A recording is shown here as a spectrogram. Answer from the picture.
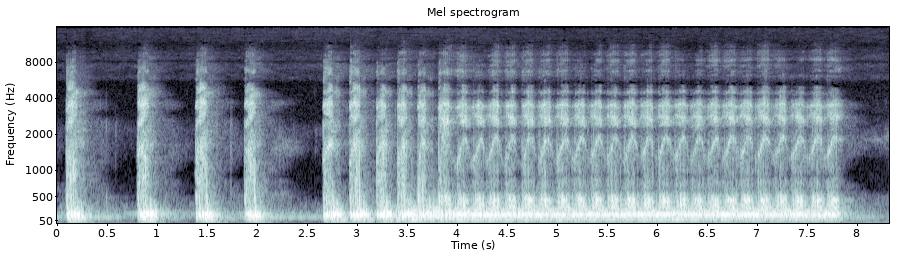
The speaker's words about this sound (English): You could hear it were cold, so I advanced the spark and gave it more choke and cranked her up in earnest. Saw, saw, saw, saw, saw, saw, saw.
